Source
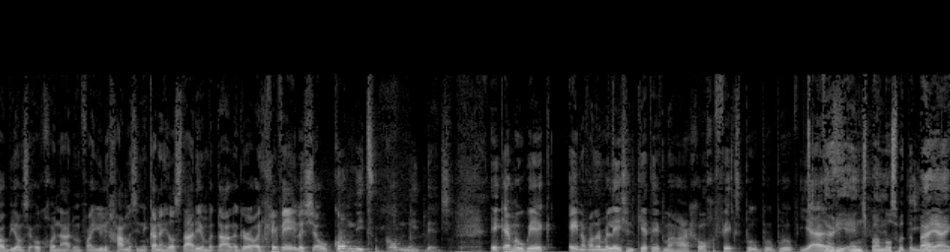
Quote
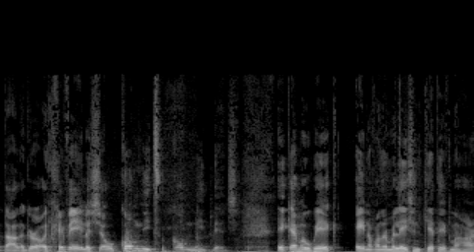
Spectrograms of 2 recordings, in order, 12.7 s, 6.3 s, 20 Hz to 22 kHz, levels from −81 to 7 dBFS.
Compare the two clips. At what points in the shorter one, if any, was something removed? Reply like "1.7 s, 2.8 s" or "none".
none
